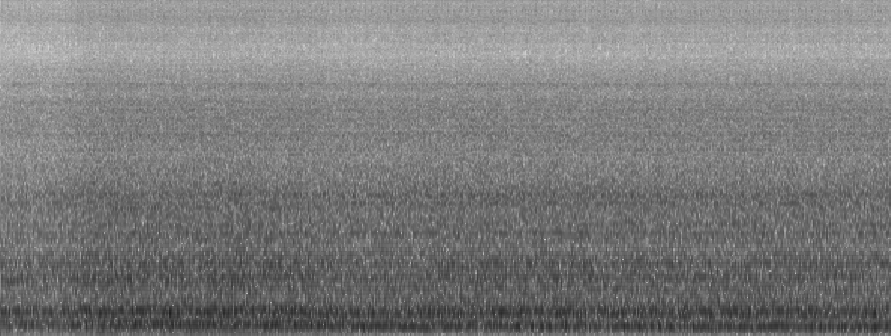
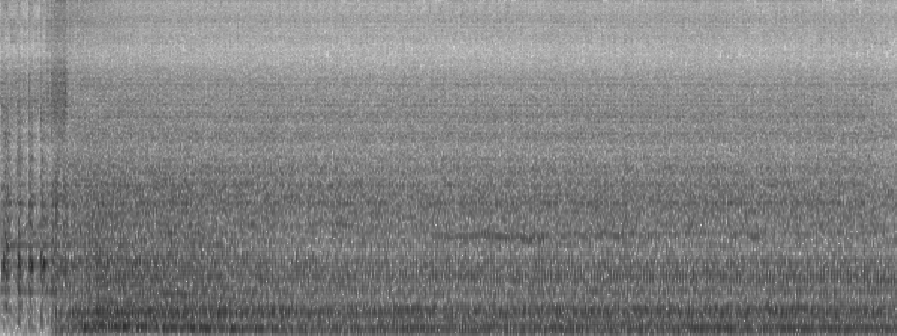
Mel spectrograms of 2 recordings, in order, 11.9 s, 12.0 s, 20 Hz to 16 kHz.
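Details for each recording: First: 2017 UAZ Patriot, cold engine after standing about 1–1.5 hours, revs raised slightly then slowly lowered to idle while hunting a knock: smooth even idle with a faint steady hum that seems to come from the alternator, judged normal, no knocking. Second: 2017 UAZ Patriot cold start after standing an hour to an hour and a half, checking an unexplained engine knock: the engine fires and settles to a steady idle with a fast, light knock ticking through it; cause unknown.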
